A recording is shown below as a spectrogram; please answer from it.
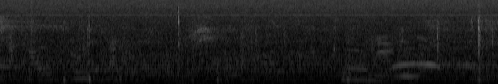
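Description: Faint hoofbeats of a horse moving under saddle over a dirt arena surface, with faint voices in the background.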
